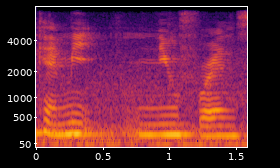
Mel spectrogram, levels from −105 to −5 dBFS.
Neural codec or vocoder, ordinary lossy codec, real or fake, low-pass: none; none; real; 7.2 kHz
